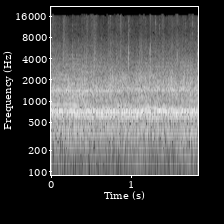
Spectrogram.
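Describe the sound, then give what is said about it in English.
A large stadium crowd at the Den applauds steadily as Jed Wallace comes on as a substitute, a dense, continuous wash of clapping that holds at an even, fairly loud level throughout without any clear voices standing out. “Good applause.”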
